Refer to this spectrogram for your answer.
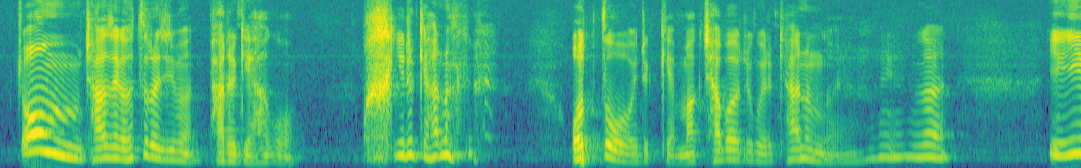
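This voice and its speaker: A fairly high-voiced male pastor tells a story from the pulpit in a chatty, conversational way, often breaking in with short affirming interjections. The recording sounds dull and lo-fi. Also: darkish tone. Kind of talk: sermon storytelling.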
